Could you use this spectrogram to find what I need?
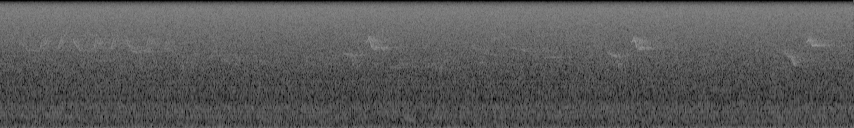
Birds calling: unidentified bird

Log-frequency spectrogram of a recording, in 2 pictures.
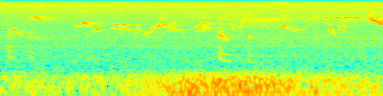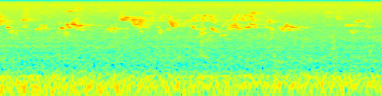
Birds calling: American Robin (Turdus migratorius)
Eastern Towhee (Pipilo erythrophthalmus)
Common Yellowthroat (Geothlypis trichas)

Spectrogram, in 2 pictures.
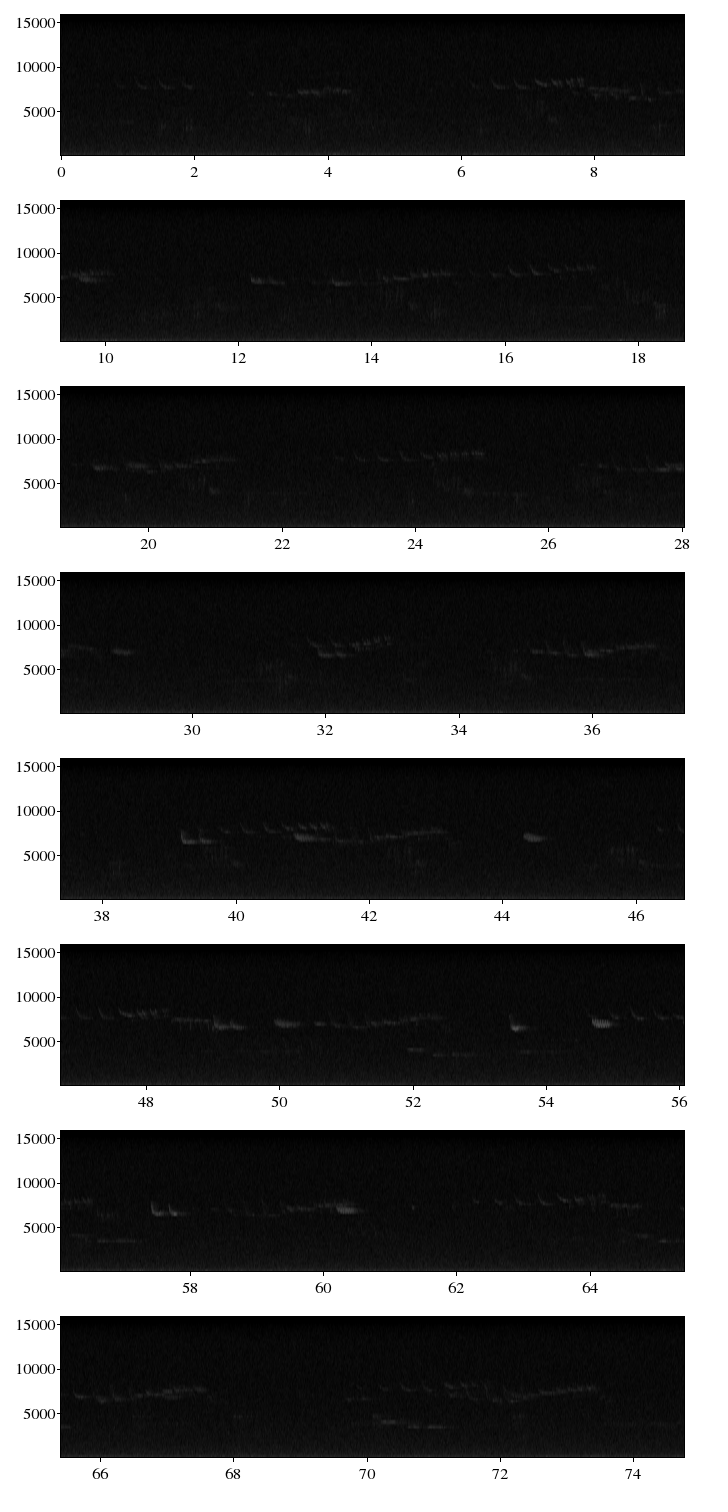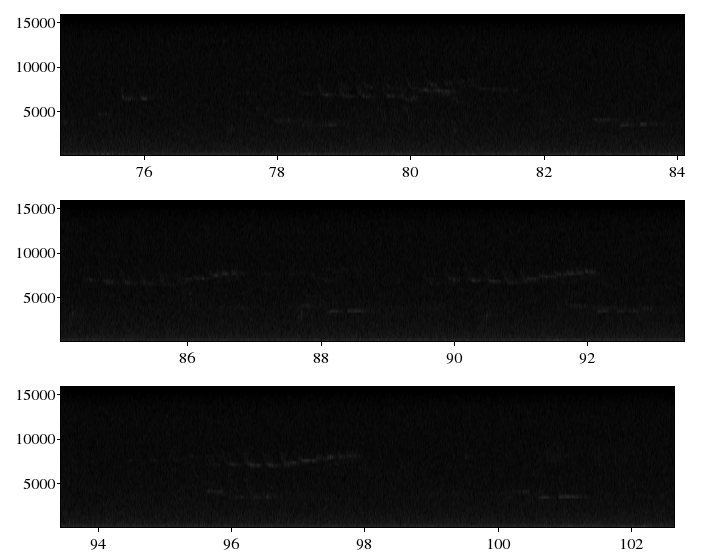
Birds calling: Western Tanager (Piranga ludoviciana)
Mountain Chickadee (Poecile gambeli)
Brown Creeper (Certhia americana)
Dusky Flycatcher (Empidonax oberholseri)
Golden-crowned Kinglet (Regulus satrapa)

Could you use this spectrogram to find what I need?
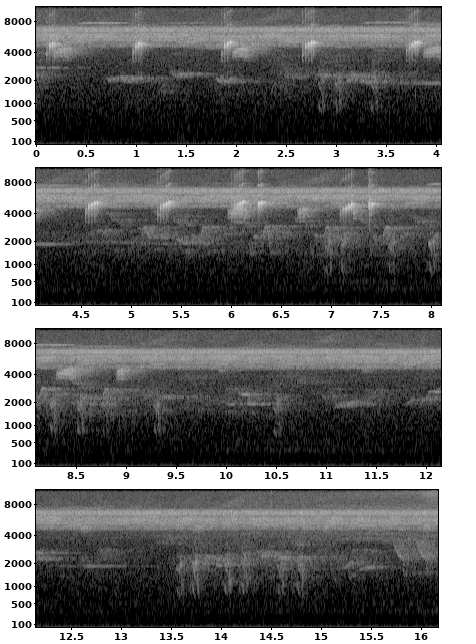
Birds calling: Black-faced Antthrush (Formicarius analis)
Hauxwell's Thrush (Turdus hauxwelli)
unidentified bird
Buff-breasted Wren (Cantorchilus leucotis)
Russet-backed Oropendola (Psarocolius angustifrons)

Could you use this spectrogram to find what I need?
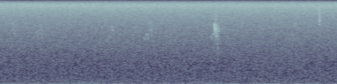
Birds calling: Japanese Bush Warbler (Horornis diphone)
House Finch (Haemorhous mexicanus)

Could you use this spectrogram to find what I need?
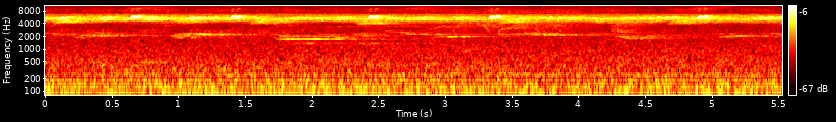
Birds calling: Purple-throated Fruitcrow (Querula purpurata)
Hauxwell's Thrush (Turdus hauxwelli)
White-throated Toucan (Ramphastos tucanus)
Dusky-capped Greenlet (Pachysylvia hypoxantha)

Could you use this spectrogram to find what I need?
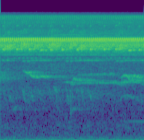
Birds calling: Rufous-fronted Antthrush (Formicarius rufifrons)
Hauxwell's Thrush (Turdus hauxwelli)
Thrush-like Wren (Campylorhynchus turdinus)
Red-bellied Macaw (Orthopsittaca manilatus)

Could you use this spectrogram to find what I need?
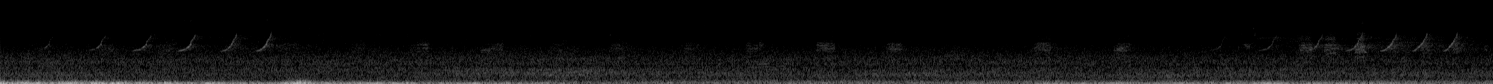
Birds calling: Mallard (Anas platyrhynchos)
Northern Cardinal (Cardinalis cardinalis)

